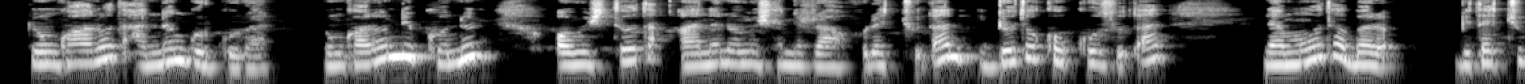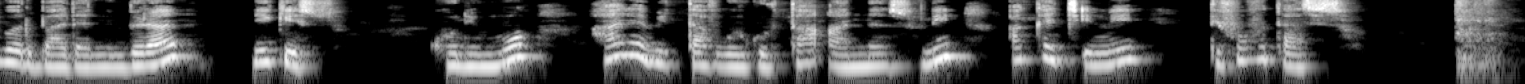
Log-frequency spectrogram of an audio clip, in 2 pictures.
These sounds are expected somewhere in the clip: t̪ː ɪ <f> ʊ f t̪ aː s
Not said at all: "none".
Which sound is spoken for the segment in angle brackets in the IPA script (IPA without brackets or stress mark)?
f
